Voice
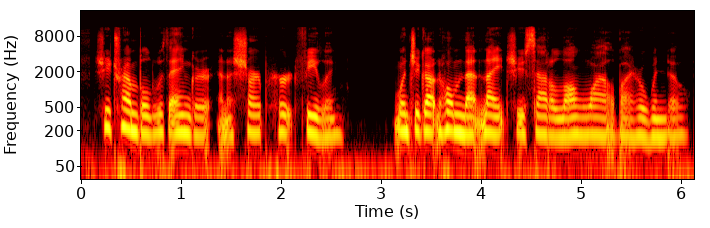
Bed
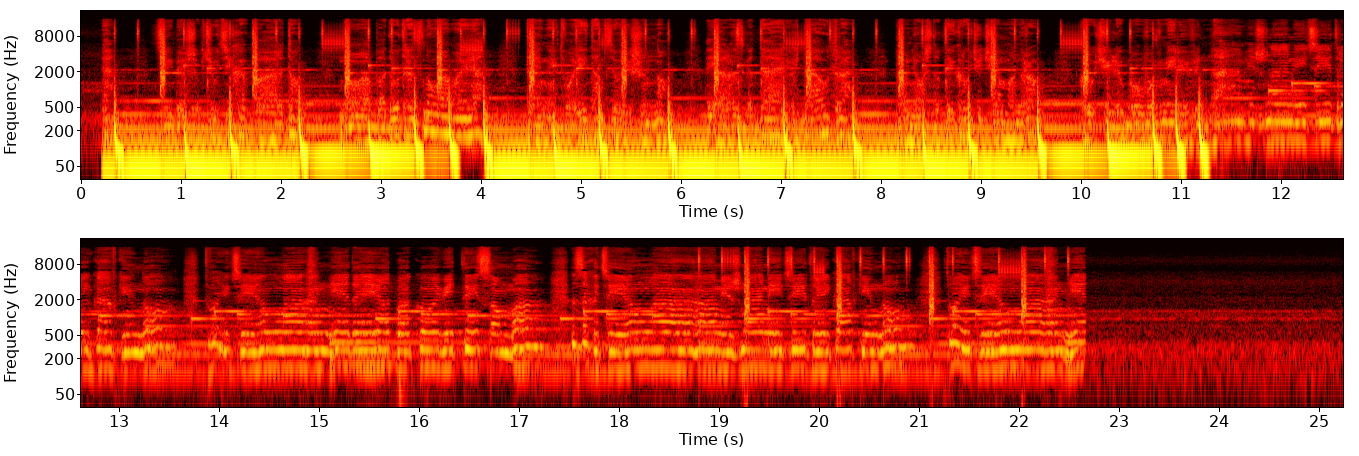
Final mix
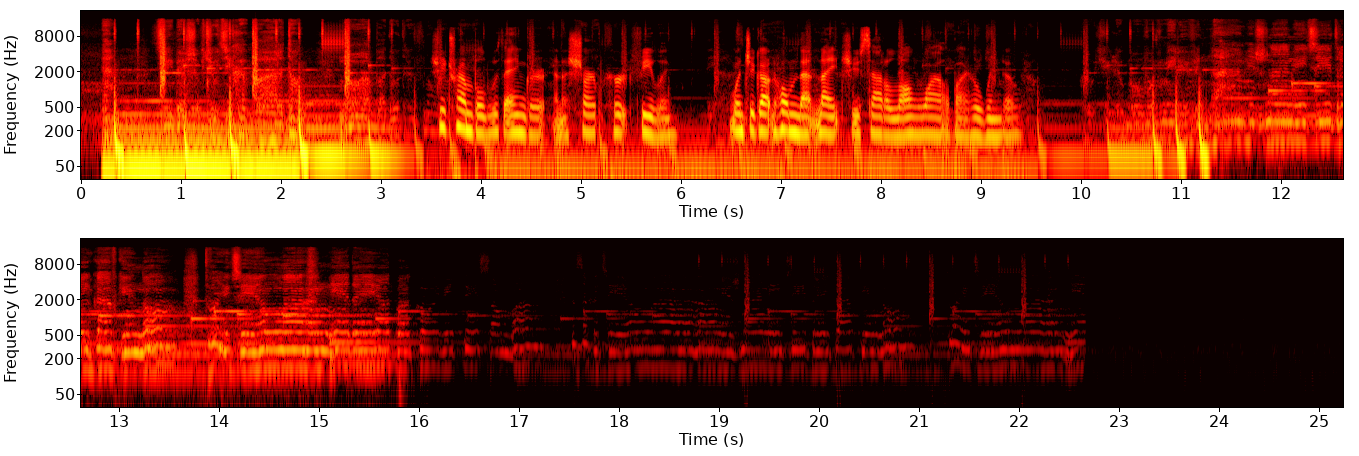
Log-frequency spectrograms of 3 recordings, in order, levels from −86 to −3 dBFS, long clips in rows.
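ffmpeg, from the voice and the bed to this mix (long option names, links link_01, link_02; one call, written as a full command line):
ffmpeg -i stem1.wav -i stem2.wav -filter_complex "[0:a]adelay=3350,volume=-4dB[link_01];[1:a]volume=16.5dB,afade=type=out:start_time=2.51:duration=0.75:silence=0.1,afade=type=in:start_time=10.04:duration=1.48:silence=0.149624,afade=type=out:start_time=14.78:duration=1.36:silence=0.0501187[link_02];[link_01][link_02]amix=inputs=2:normalize=0" out.wav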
